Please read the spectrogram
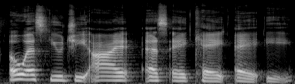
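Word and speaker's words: Ōsugi Sakae: This is Osugi Sakai. That's Osugi Sakae, in case I'm totally butchering that.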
